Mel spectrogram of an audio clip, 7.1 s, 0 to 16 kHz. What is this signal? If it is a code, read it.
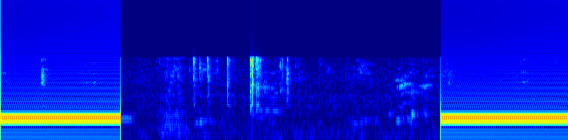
Ringback tone (North America), 440 + 480 Hz.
